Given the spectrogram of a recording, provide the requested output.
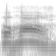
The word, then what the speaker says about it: Aurore: ¿Cómo se dice el nombre Aurora en francés? I don't know. Aurore.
